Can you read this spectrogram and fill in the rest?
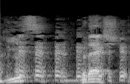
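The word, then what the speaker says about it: Gisbrecht: O Ale já corrigiu a gente aqui, é Gis Brecht. – Ah, então Gis. Entonação, né? Sílaba tônica, Brecht.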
